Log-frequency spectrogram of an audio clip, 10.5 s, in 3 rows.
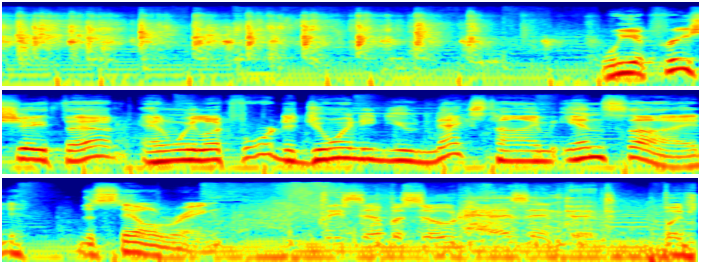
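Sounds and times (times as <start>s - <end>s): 
studio audience applause: 0.0s - 3.0s
speech: 3.0s - 10.4s.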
